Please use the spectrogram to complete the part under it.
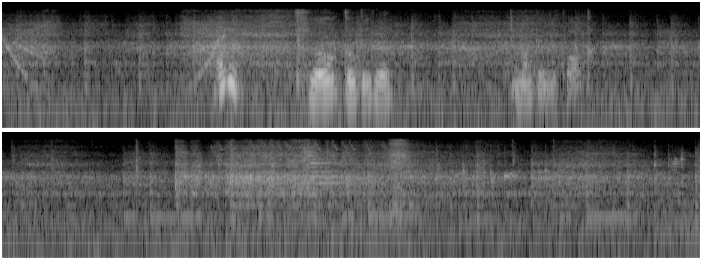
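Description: A water scooter's engine hums from a television speaker.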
